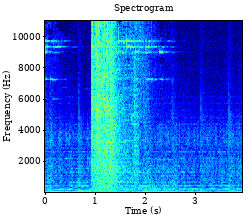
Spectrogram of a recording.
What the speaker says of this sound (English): rattle off a few rounds from the machine gun into the target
